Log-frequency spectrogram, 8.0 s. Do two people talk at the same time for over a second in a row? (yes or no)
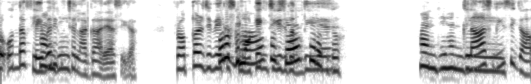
yes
